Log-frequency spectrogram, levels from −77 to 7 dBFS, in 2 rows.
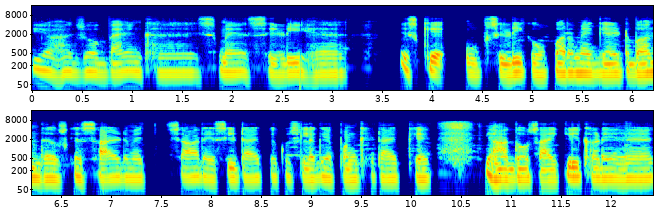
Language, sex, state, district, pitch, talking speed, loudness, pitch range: Hindi, male, Jharkhand, Sahebganj, 115 Hz, 160 wpm, -20 LUFS, 115-120 Hz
